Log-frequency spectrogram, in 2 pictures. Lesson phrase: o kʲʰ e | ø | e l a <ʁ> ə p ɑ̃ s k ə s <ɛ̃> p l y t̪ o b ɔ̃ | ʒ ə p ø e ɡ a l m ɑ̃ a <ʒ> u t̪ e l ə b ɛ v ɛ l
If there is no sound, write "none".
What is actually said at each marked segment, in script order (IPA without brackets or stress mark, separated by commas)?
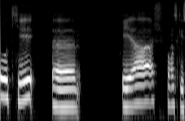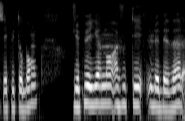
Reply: ʒ, ɛ, ʒ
